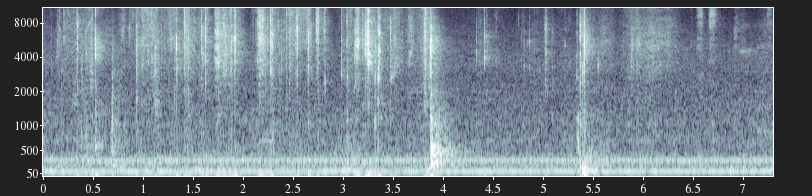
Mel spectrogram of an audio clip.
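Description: Faint rustling and light taps of trading cards and foil card packs being handled on a table mat, with two slightly louder taps about four and five and a half seconds in, over a faint steady hum.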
